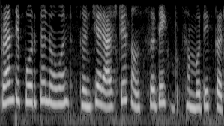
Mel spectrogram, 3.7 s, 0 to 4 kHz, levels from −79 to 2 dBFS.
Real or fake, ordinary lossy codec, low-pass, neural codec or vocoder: fake; none; 3.6 kHz; codec, 16 kHz, 4 kbps, X-Codec, WavLM features, trained on Multilingual LibriSpeech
